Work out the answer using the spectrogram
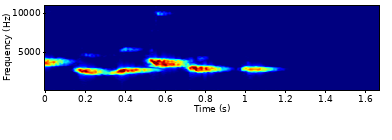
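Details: Oriental magpie-robin whistling a brief phrase of pure, sliding notes. The notes step down and back up, ending on a fading lower whistle. Silence follows.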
